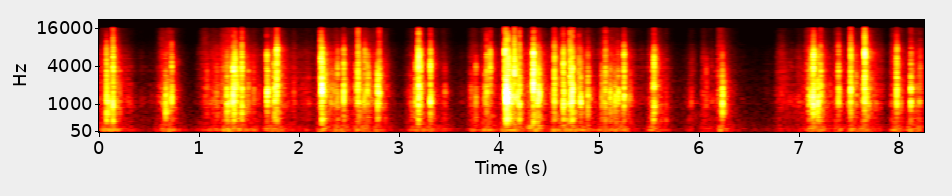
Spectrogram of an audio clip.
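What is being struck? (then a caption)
Plastic air column cushion bag. Fingertips and short nails scratch and tap a flat, clear plastic air column cushion bag, a hollow inflatable packaging with air-filled columns, lying on a wooden table. Bursts of bright, crinkly scratching come in irregular clusters, each dying away almost at once, with brief silent gaps between them.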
